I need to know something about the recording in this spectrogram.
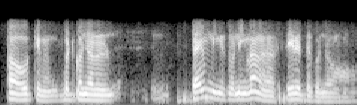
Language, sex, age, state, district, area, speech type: Tamil, male, 60+, Tamil Nadu, Mayiladuthurai, rural, conversation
